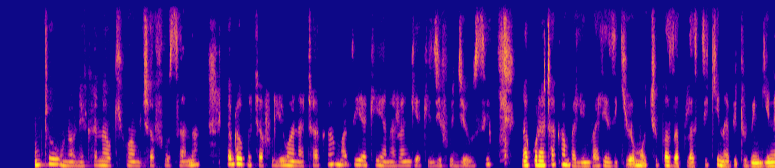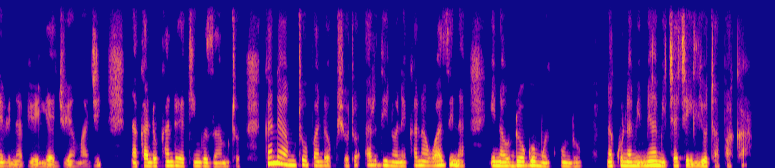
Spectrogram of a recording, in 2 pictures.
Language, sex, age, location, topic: Swahili, female, 25-35, Nairobi, government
